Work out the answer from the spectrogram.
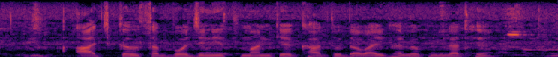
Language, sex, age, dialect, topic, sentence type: Chhattisgarhi, male, 18-24, Western/Budati/Khatahi, agriculture, statement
